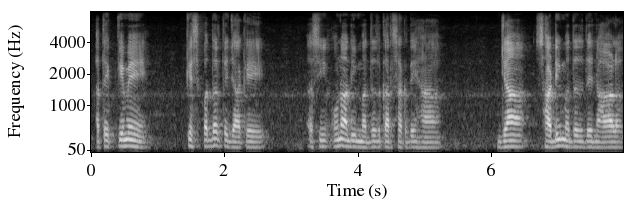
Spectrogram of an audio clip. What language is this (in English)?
Punjabi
